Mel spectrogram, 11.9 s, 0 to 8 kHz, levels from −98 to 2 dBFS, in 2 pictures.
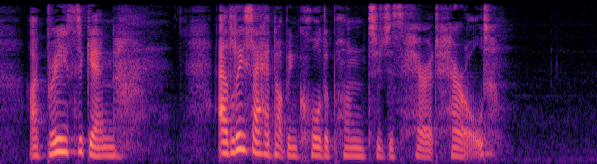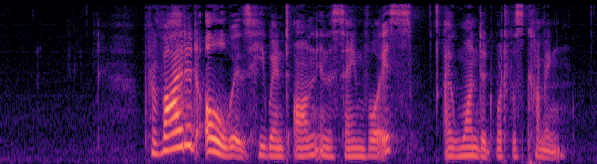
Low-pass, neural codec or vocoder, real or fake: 7.2 kHz; none; real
